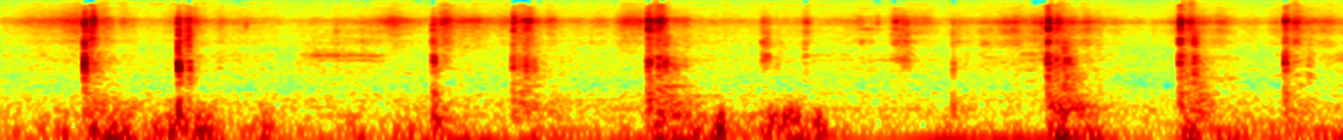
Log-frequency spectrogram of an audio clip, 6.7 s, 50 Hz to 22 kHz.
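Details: 2018 Lada Granta FL test drive after lubricating the front calipers and guide pins: irregular dull clunks and rattles over bumps at the front wheel; still slight play, but it seems somewhat better.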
